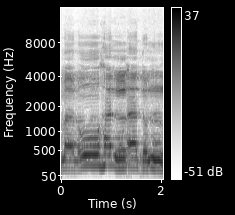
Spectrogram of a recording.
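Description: A man's voice chanting in a drawn-out melodic style through a microphone, in the manner of Quranic recitation, with long held notes that slide between pitches.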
